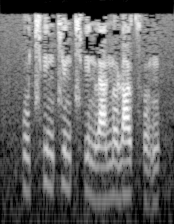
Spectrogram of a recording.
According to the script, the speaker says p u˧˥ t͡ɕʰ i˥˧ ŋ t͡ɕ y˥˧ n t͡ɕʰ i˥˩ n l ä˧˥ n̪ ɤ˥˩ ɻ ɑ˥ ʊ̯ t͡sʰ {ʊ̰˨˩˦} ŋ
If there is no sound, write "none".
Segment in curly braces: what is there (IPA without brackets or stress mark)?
ʊ̰˨˩˦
